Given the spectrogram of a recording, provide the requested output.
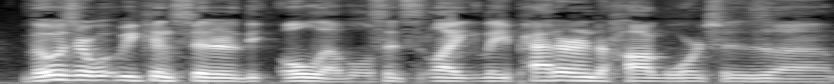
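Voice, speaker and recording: A man's medium-pitched, bright and sharp voice with an American accent, ordinary pitch variation, and a very clean recording over a silent background. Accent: American accent, switching from Trinidadian. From Trinidad and Tobago. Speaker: podcaster and media producer. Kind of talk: casual interview chat. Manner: halting, many fillers.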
